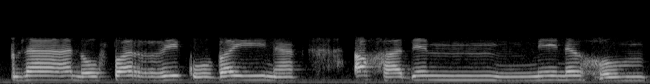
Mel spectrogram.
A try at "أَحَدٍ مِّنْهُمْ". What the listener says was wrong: من झटका ना दे इसको कलकला न करें أحد منهم أحد منهم कोशिश कीजिए नून साकिन में अहदिम मिन ये झटका है, ये कलकला है।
